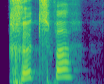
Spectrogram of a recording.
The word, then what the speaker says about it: chutzpah: Chutzpah? Did I say that right? I did? Is that not, that's closer. Oh, that was right.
